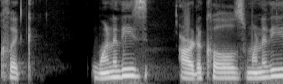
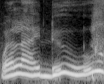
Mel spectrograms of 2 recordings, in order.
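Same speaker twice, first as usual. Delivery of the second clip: put-on odd, unusual accent delivered at a higher pitch; 7 semitones higher, 3 dB louder than usual. Asking about the other speaker's odd accent: imitating the other speaker's accent. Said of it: "What kind of accent was that?".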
